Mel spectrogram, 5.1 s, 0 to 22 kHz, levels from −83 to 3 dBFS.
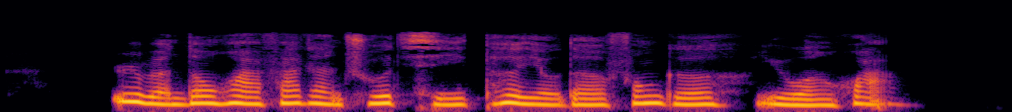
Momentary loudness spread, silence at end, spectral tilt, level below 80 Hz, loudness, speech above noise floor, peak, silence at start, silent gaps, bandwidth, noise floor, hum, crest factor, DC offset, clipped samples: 7 LU; 0.55 s; -7.5 dB/octave; -52 dBFS; -15 LUFS; 56 dB; -2 dBFS; 0.55 s; none; 7.8 kHz; -69 dBFS; none; 12 dB; under 0.1%; under 0.1%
